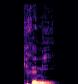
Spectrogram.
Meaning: 1. crime story, crime thriller 2. police procedural 3. an exciting event, a course of events whose expected outcome changes often
- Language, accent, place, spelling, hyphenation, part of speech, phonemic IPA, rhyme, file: German, Germany, Berlin, Krimi, Kri‧mi, noun, /ˈkʁɪ.mi/, -ɪmi, De-Krimi.ogg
